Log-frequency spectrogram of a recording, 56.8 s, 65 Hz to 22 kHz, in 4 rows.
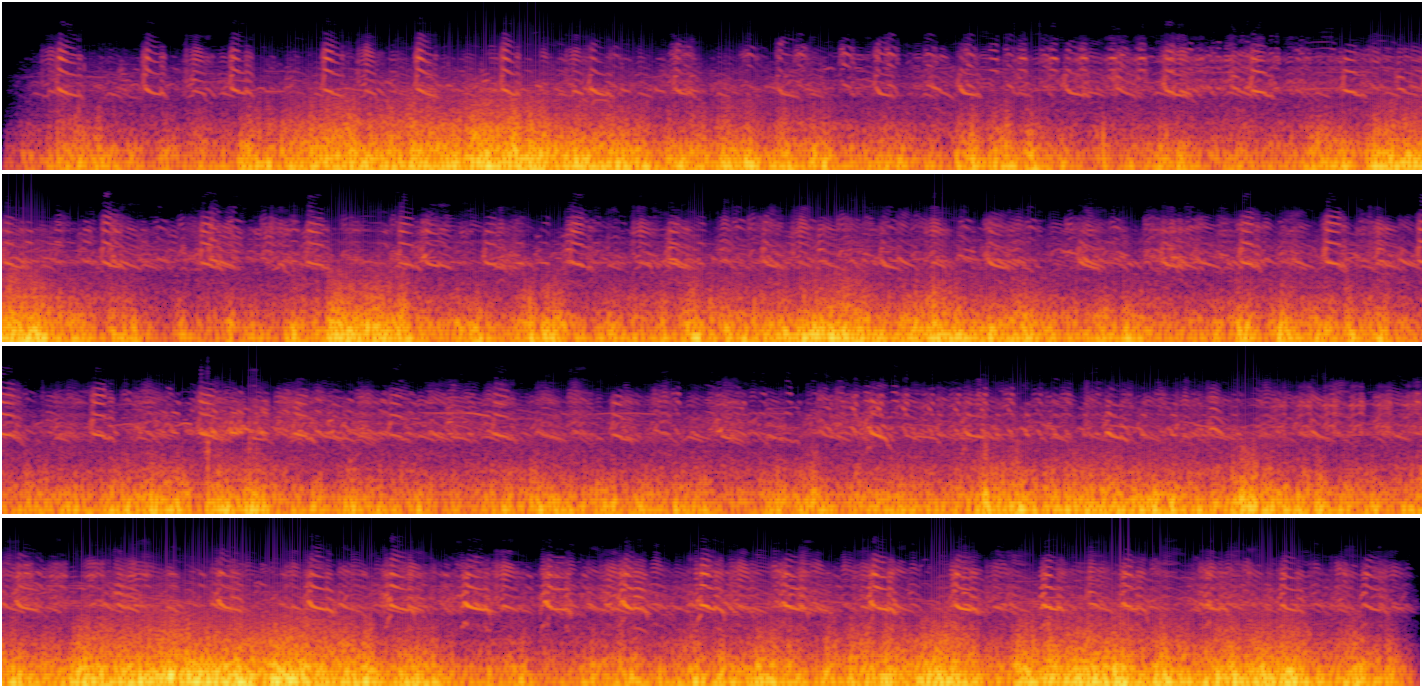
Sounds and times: Seagulls 0:00.0 - 0:56.7

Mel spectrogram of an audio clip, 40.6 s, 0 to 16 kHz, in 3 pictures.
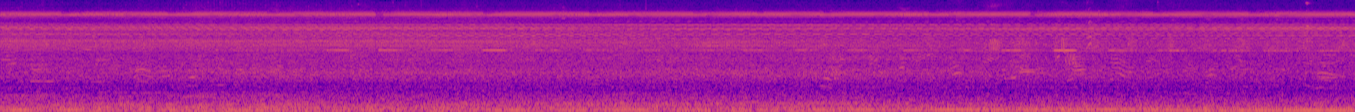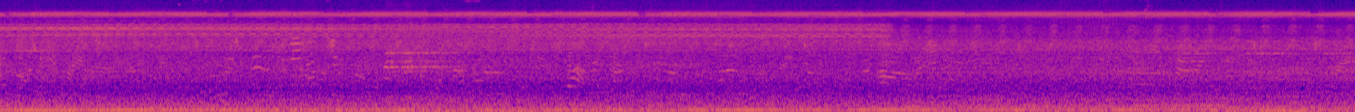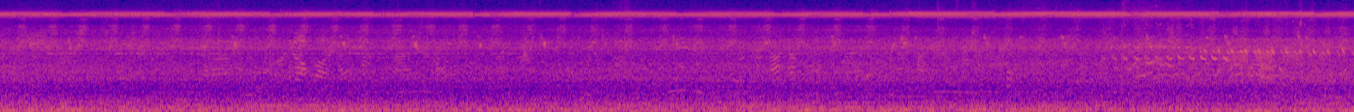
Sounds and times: Traffic sound 0:00.0 - 0:40.6
birds sound 0:24.6 - 0:40.6

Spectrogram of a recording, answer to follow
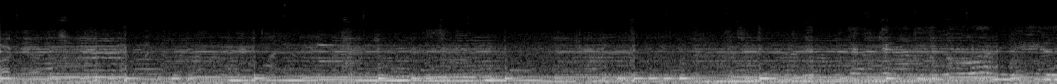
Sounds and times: traffic noise 0:00.0 - 0:10.5

